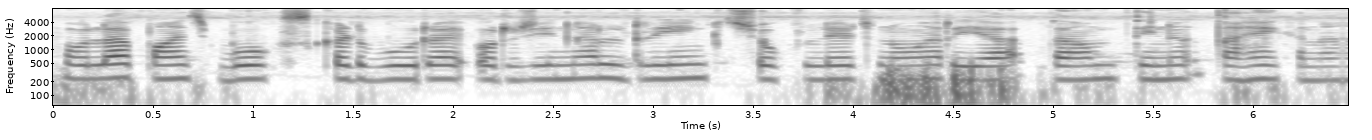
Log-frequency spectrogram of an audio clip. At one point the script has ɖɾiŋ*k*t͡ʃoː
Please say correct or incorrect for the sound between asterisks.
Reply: correct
